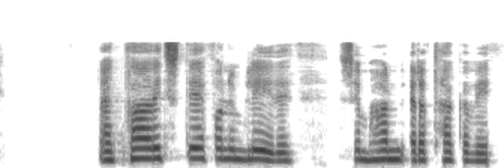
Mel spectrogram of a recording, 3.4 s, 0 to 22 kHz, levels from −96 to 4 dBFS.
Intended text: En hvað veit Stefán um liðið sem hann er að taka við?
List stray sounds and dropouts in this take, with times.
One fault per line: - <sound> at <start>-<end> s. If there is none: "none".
none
